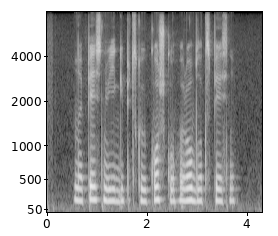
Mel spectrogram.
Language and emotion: Russian, neutral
